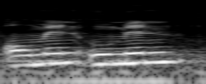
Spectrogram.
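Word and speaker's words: Ommen: to the town of, I don't know how you pronounce it, Omen? I would say Omen. So it's spelled O-M-M-E-N.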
